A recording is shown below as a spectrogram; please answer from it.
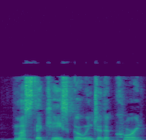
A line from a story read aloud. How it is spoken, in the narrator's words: asked the girl anxiously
